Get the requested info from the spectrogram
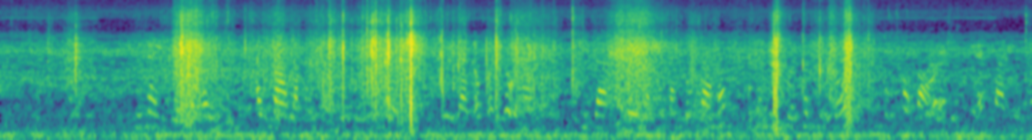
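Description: Scattered rustles and crackles of dry leaf litter, with a few sharp clicks, the loudest about four seconds in, and faint short chirps.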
